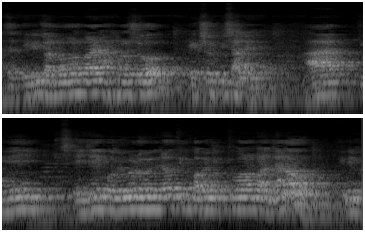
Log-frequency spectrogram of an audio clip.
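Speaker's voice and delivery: put-on classroom teacher addressing children. Candidate gives pretend pupils the poet's dates, projected teacher voice. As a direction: project the lesson to young pupils.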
